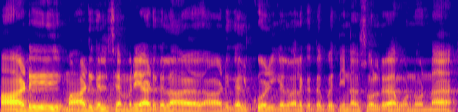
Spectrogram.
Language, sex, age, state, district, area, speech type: Tamil, female, 18-30, Tamil Nadu, Cuddalore, rural, spontaneous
